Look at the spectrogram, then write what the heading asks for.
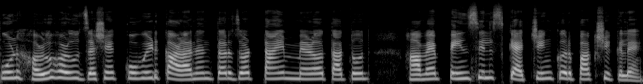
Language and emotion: Goan Konkani, neutral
